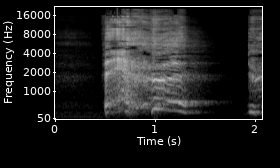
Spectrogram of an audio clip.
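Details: Single loud, explosive sneeze with a noisy release, then the start of another sound; person sneezing deliberately with eyes open after repeated attempts.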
